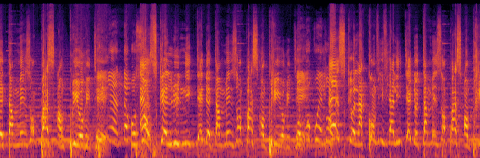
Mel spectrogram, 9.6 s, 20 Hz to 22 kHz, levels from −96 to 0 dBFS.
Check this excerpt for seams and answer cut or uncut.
cut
